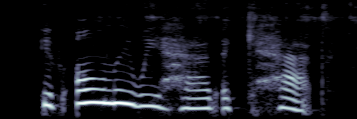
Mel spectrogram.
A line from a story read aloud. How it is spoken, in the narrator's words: sighed the very old woman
